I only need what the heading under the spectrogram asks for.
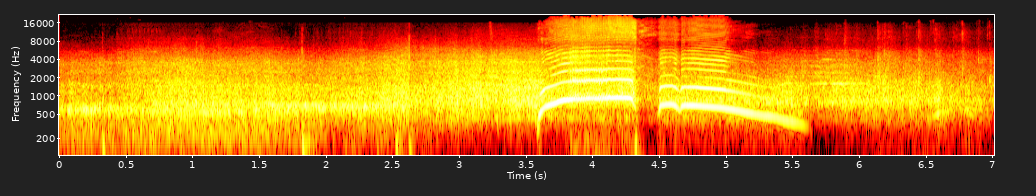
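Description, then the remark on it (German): A stadium crowd cheering a football goal roars steadily, then a loud, drawn-out cheer rises in pitch, breaks off for an instant, and slides back down before the crowd noise settles again. “Also, dass wir noch einen Grund haben zum Jubeln, dass wir etwas vor Augen sehen, zeige ich dir noch ein Goal.”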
